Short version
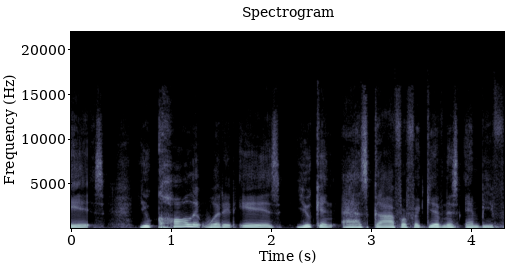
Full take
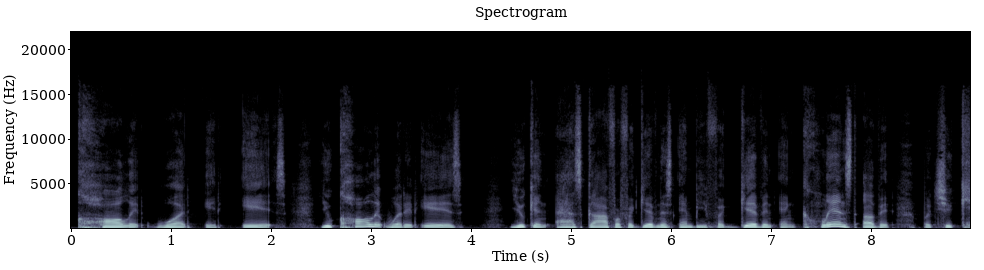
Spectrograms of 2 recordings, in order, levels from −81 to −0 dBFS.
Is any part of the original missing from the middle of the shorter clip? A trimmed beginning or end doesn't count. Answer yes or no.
yes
